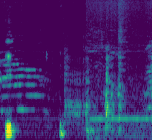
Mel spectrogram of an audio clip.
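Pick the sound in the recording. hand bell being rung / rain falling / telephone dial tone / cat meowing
cat meowing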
